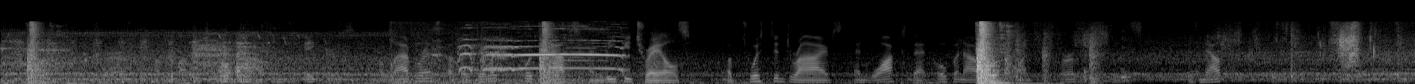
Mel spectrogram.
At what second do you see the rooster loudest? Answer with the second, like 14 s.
5 s.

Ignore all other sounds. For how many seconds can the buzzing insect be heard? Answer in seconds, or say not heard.
14 s.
